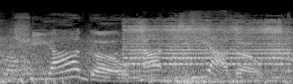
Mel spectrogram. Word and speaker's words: Tiago: but he said so pronunciation of his first name is closer to Jia go and he added with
